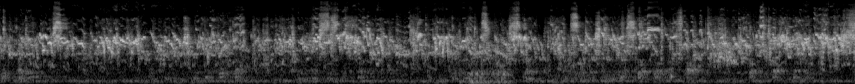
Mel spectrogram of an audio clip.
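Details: Many budgerigars in breeding pairs chatter nonstop, mixing sharp squawks with quick twittering chirps at a steady, lively pace.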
